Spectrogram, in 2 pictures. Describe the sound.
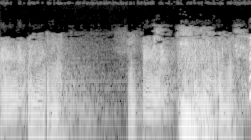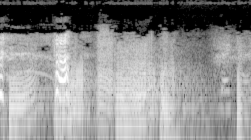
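A string of fart sounds made with the mouth, several buzzy bursts in quick succession, some rising and falling in pitch, loud and upfront with no other talk.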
